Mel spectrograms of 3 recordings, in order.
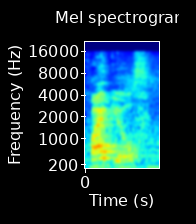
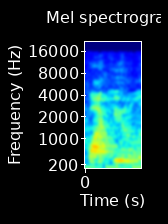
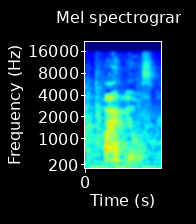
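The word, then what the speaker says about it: Kwagiulth: The tribal affiliation is pronounced Quagyulth, and not Quakutal as you'll see in some of the older books, but Quagyulth.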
